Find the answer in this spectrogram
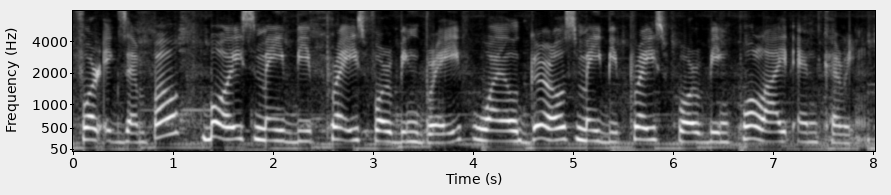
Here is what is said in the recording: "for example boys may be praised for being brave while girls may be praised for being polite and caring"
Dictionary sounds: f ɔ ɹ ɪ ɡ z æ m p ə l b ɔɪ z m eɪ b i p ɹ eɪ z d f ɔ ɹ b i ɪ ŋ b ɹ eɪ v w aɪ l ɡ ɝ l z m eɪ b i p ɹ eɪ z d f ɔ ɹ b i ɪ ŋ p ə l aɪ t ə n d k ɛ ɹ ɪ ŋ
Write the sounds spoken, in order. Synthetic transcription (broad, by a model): f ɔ ɹ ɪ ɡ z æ m p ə l b ɔɪ s m eɪ b i p ɹ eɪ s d f ɔ ɹ b i ɪ ŋ b ɹ eɪ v w aɪ l ɡ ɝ l s m eɪ b i p ɹ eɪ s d f ɔ ɹ b i ɪ ŋ p ə l aɪ t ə n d k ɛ ɹ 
